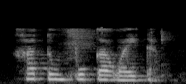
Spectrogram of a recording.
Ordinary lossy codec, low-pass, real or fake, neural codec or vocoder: AAC, 24 kbps; 5.4 kHz; real; none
